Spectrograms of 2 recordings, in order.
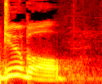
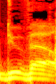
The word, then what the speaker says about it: Duvel: Well, he's saying Dubel, and you're saying Duvel. – Oh, Duvel. – Yeah. – Duvel or Dubel? – Yeah. – Dubel. You say Duvel, I say Dubel. – Spell it. Spell it. – D-U-B-B-E-L. – Okay, that's where you got the difference.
